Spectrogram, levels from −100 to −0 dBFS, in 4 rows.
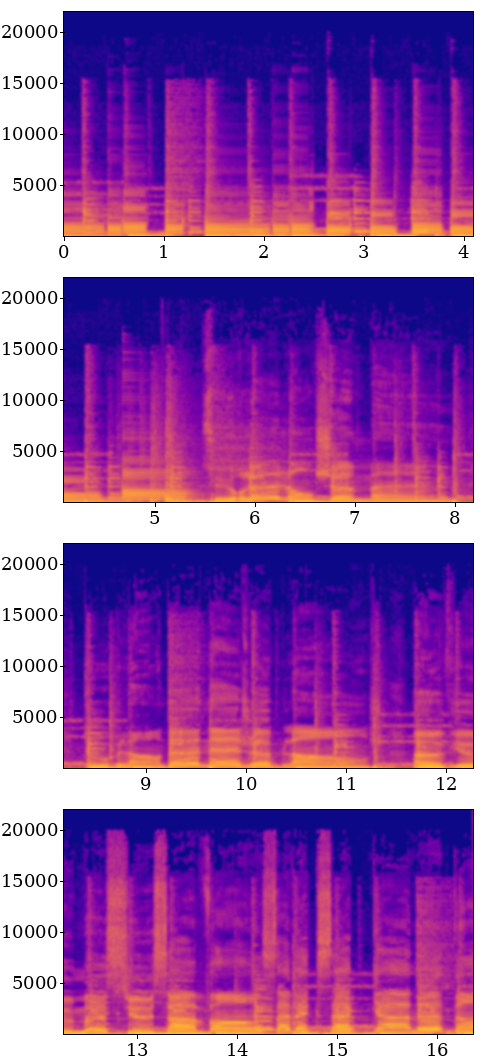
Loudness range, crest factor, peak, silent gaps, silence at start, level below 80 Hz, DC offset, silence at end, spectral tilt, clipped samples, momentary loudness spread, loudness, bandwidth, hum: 5 LU; 16 dB; 0 dBFS; none; 0 s; -24 dBFS; under 0.1%; 0 s; -6.5 dB/octave; under 0.1%; 8 LU; -17 LUFS; 16.5 kHz; none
